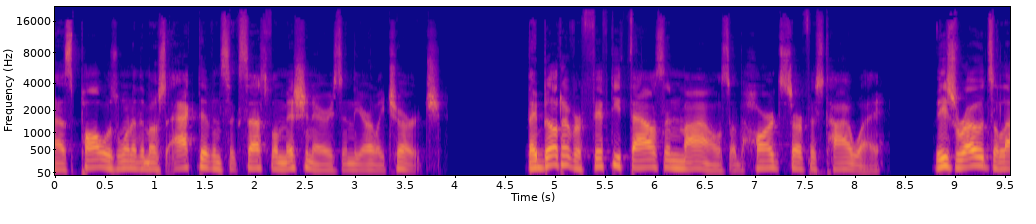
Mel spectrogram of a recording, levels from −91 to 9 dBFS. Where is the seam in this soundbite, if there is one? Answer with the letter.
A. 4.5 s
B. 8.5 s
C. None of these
A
